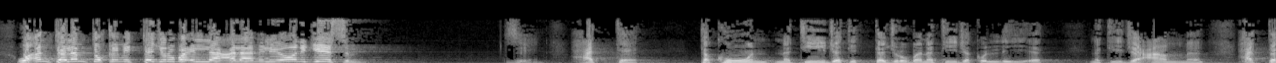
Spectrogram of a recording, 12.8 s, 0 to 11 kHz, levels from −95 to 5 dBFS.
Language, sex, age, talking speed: Arabic, male, 50-69, 85 wpm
